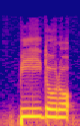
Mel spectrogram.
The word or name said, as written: bi-doro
